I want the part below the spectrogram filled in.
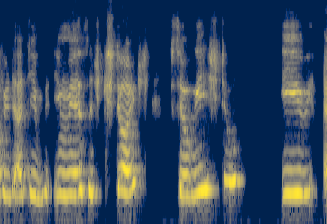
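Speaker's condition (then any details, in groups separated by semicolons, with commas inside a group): Cerebral palsy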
